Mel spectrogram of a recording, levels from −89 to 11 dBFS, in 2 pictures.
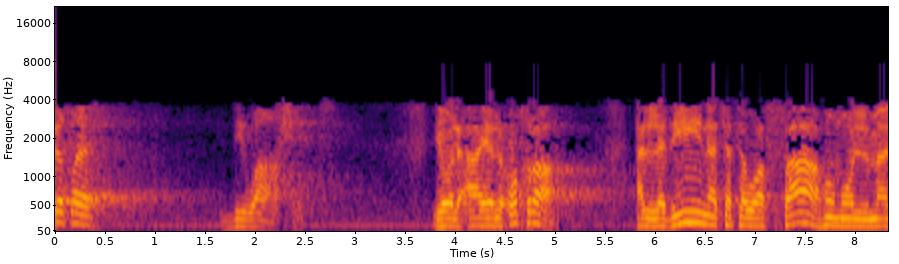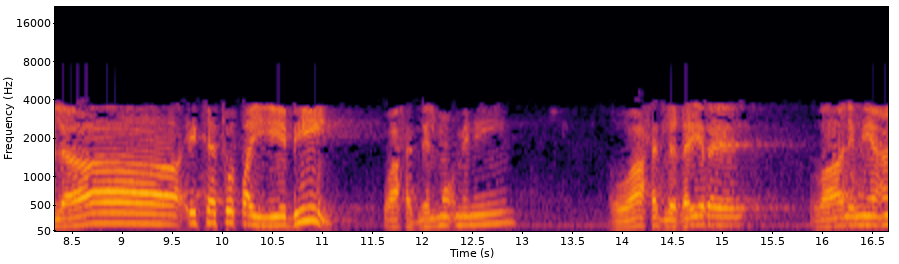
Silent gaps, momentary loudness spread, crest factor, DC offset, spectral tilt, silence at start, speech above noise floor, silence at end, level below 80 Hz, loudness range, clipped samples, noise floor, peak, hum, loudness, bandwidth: none; 16 LU; 14 dB; under 0.1%; -9 dB/octave; 0 s; 33 dB; 0 s; -50 dBFS; 9 LU; under 0.1%; -45 dBFS; 0 dBFS; none; -13 LUFS; 4.4 kHz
